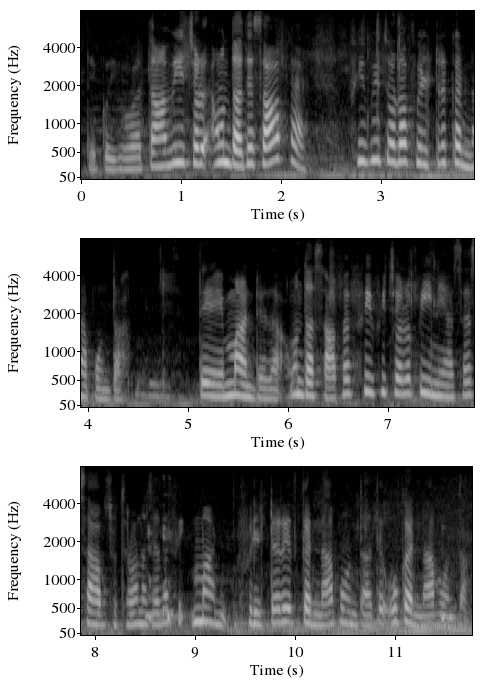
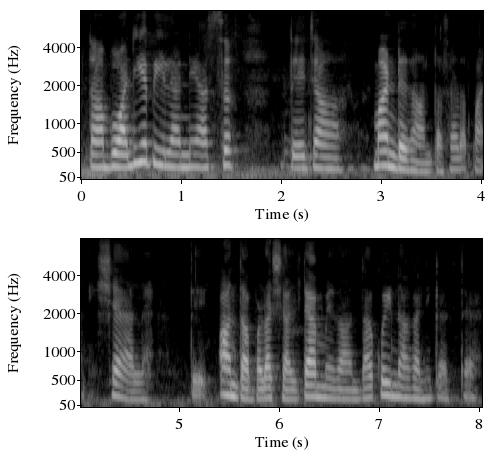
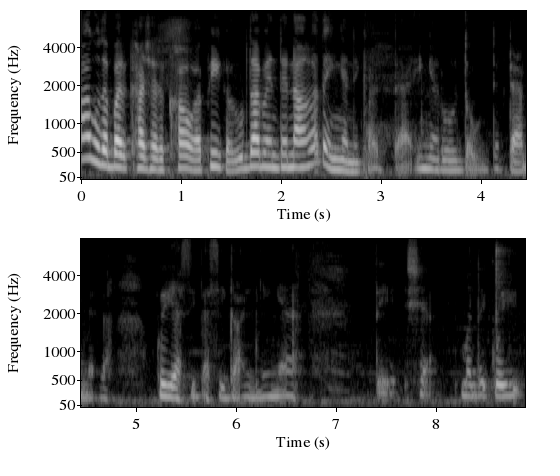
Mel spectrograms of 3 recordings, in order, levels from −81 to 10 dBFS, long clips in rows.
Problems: none marked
